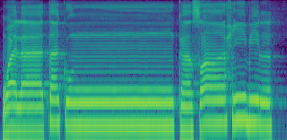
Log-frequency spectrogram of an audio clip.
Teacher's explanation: Huruf la kita panjangkan 2 harokat karena alif kecil atau alif di depannya. Wala takun, huruf nun sukun bertemu ka, maka kita dengungkan dan kita samarkan.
